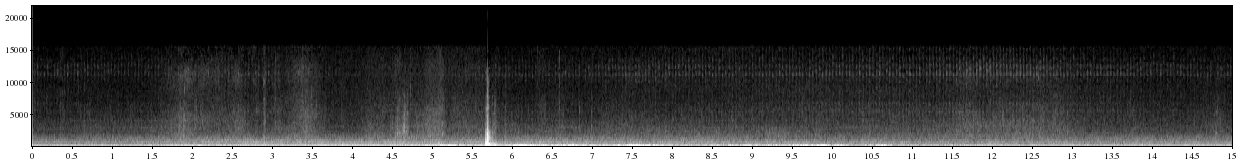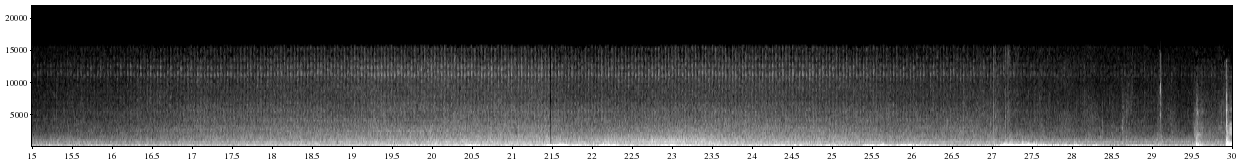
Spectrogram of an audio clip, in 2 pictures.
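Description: Wind buffeting the microphone in irregular low gusts, with a single sharp knock about six seconds in.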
